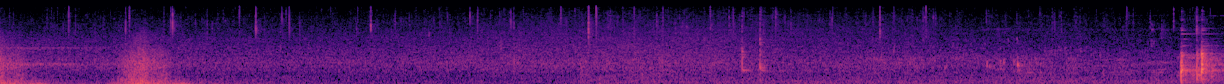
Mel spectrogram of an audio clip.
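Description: Light rain: faint, scattered drips and ticks over a quiet background. A brief rustle comes about a second and a half in, and a sharper knock near the end.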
